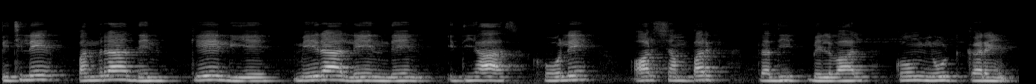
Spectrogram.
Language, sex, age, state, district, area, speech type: Hindi, male, 18-30, Madhya Pradesh, Bhopal, urban, read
